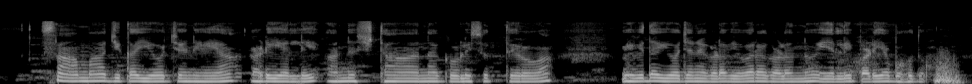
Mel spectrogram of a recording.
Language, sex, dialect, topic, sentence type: Kannada, male, Mysore Kannada, banking, question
